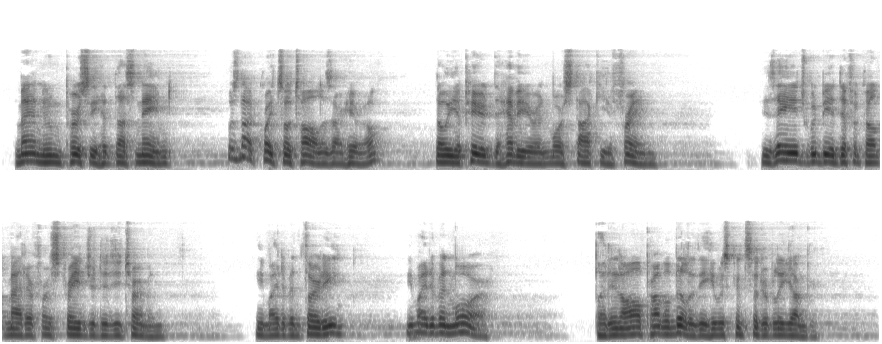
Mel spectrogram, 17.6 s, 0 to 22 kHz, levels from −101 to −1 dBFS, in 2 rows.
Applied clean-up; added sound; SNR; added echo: none; none; none; reverberation time 1.6 s.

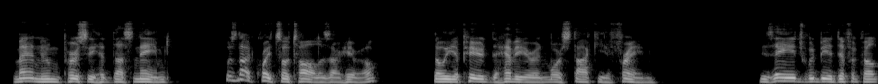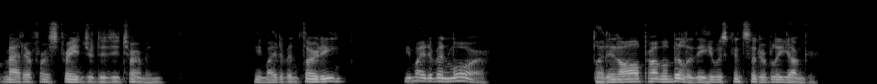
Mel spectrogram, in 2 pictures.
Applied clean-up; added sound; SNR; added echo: none; none; none; none.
